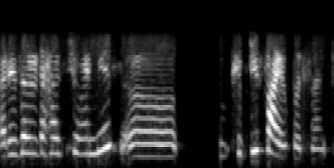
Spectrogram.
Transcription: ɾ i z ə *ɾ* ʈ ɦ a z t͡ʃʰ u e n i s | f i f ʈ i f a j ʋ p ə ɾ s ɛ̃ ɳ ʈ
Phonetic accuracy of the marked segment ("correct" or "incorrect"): incorrect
